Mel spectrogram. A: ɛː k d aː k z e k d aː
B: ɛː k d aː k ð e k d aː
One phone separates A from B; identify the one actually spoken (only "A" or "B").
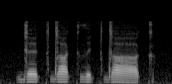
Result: B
